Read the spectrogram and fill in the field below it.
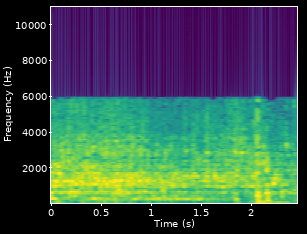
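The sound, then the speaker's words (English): A toilet flushes with a steady rushing, gurgling wash of water that holds at an even level throughout, with no voices. “Just wait a second while I flush the crapper. Archie Bunker flush.”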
